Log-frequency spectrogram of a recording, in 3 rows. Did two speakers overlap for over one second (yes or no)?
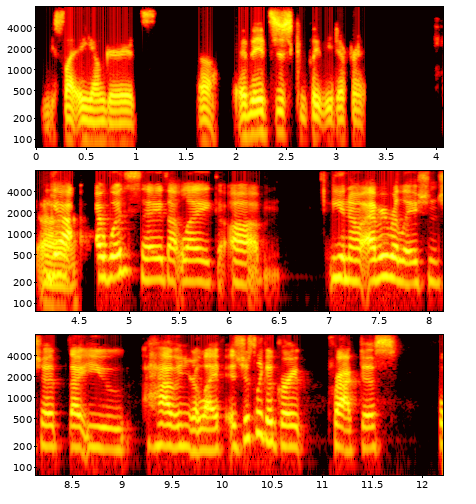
no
